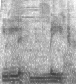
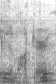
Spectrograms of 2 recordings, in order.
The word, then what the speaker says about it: Ilmater: kind I suppose also again ill maor not ill Mar I always forget because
